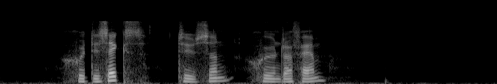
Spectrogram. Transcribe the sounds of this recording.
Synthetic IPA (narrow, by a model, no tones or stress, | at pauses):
ɧɵt̪ːɪsɛks | t̪ʰʉ̟ːsənɧʉ̟ːhɵnd̪ɾafɛmː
